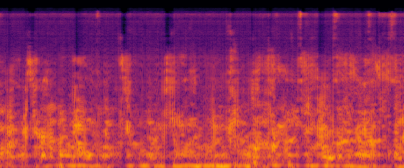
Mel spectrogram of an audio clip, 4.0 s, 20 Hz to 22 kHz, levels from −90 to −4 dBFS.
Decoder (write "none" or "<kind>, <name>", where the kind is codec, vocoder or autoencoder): vocoder, BigVGAN v2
